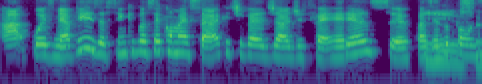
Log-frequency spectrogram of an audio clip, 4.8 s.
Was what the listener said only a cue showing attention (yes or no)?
yes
